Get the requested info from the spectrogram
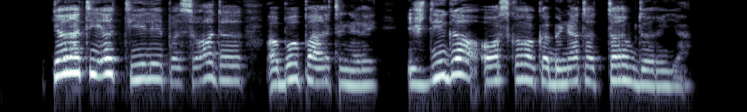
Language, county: Lithuanian, Vilnius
